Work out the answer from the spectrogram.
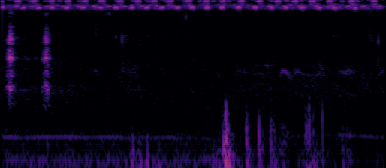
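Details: Great blue heron on a pond sounding a warning call as a bald eagle approaches and tries to grab a nearby American coot: two short, harsh squawks close together at the start, followed by low rumbling thumps and splashy noise.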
